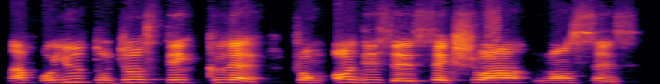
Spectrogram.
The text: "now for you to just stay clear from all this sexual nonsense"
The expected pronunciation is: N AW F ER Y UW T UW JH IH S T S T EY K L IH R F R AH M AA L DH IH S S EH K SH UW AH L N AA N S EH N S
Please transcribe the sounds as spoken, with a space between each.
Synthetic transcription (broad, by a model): N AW F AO Y UW T UW JH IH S S T EY K L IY F R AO M AA L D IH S S EH K SH UW AH L N AA N S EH N S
